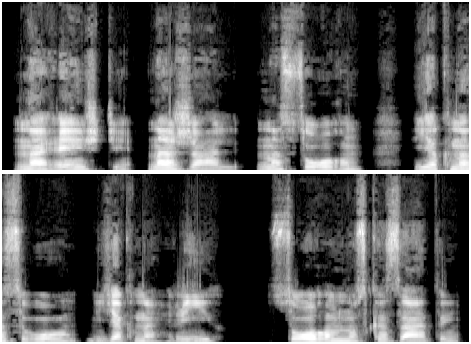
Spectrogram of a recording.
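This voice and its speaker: A tutor walks through a grammar lesson in a bright, forceful voice, listing examples one after another in a steady, methodical way. The sound is dry and close, with no room echo. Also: mid-range voice. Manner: methodical, reading out lists of examples. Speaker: language tutor. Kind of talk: explanatory lesson.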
